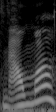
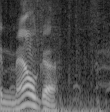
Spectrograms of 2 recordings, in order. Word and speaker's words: Malga: supposed to say that is the G silent malma so cool though I thought you actual for a second joy that is how it's pronounced really malma but even he say like all the people around him in Talon say malga that might be the proper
